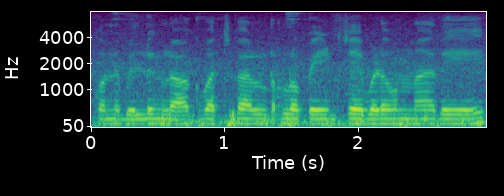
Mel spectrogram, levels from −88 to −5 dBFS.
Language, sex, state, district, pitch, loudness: Telugu, male, Andhra Pradesh, Visakhapatnam, 120 Hz, -21 LUFS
